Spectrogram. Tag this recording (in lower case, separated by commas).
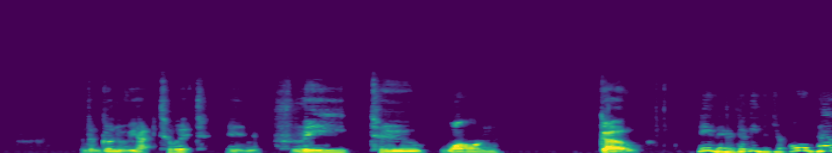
speech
